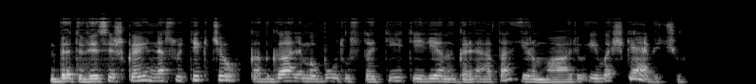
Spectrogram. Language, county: Lithuanian, Klaipėda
